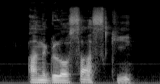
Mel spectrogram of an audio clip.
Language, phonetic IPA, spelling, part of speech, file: Polish, [ˌãŋɡlɔˈsasʲci], anglosaski, noun / adjective, Pl-anglosaski.ogg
